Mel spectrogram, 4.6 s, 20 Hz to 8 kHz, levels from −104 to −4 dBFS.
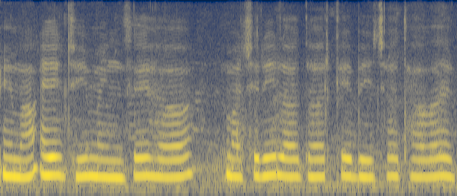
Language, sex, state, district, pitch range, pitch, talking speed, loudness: Chhattisgarhi, female, Chhattisgarh, Raigarh, 225-235 Hz, 230 Hz, 145 wpm, -15 LUFS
